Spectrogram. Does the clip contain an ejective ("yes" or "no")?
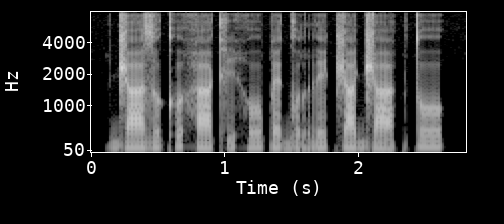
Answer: yes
